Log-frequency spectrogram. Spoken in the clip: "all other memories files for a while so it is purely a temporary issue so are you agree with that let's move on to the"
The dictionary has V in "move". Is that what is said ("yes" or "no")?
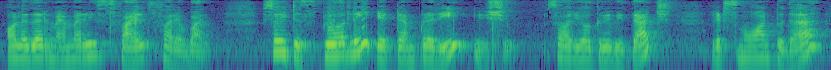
no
